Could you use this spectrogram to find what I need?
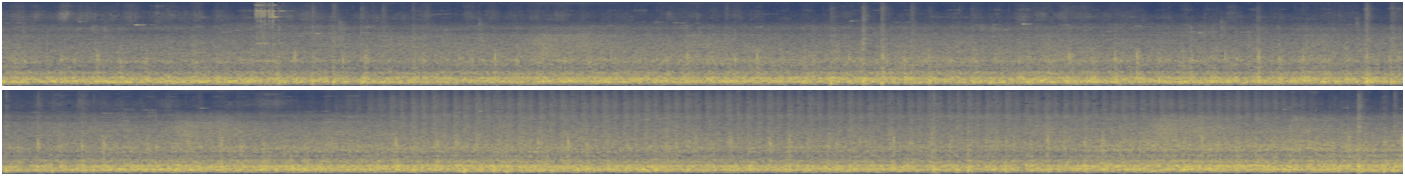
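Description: A steam locomotive rumbles and clatters steadily along the rails.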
